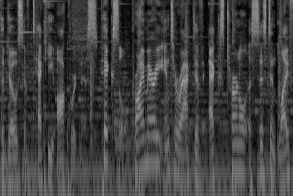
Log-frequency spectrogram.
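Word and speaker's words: Pixal: Zayn and Pixel, pronounced Pixel, are the most unconventional pair on our list.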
